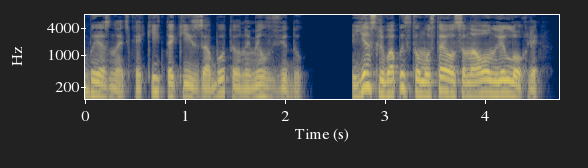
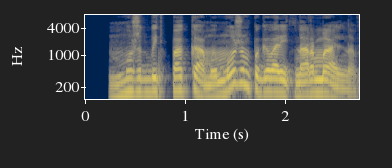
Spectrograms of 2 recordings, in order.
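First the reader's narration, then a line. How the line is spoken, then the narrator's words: Pleading. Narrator (Russian): взмолился я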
